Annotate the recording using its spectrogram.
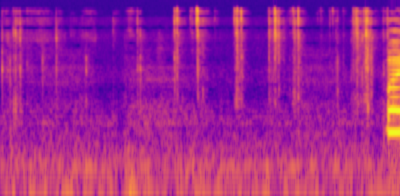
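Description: Small scissors snipping into a foil Pokémon card booster pack: a series of faint, short snips and clicks.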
